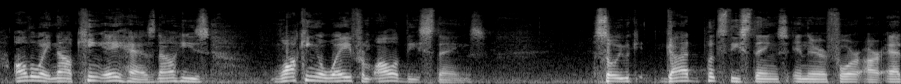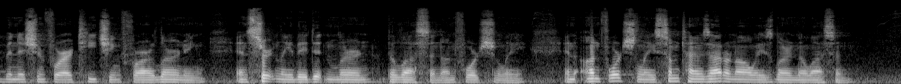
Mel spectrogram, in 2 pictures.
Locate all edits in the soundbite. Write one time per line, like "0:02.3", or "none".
none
